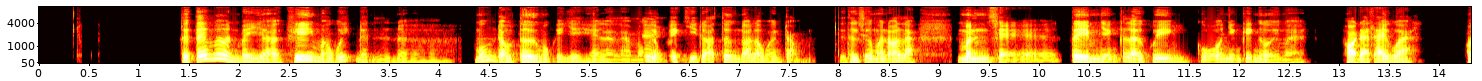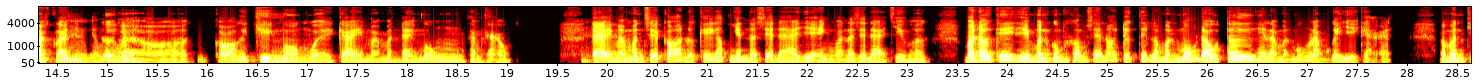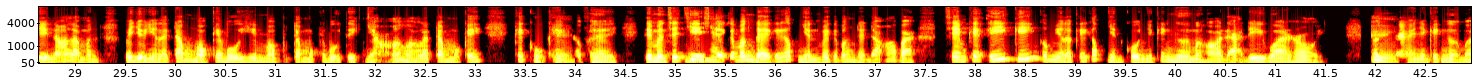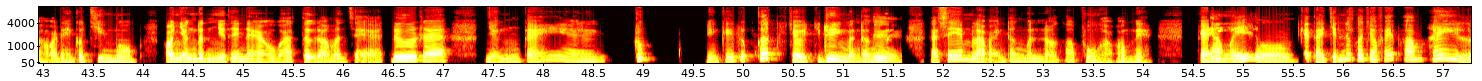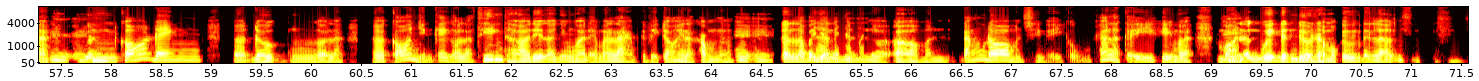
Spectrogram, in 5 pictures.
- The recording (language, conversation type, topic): Vietnamese, podcast, Bạn có thể kể về một lần bạn thất bại và cách bạn đứng dậy như thế nào?
- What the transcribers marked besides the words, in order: other noise; tapping; other background noise; laughing while speaking: "ra"; chuckle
